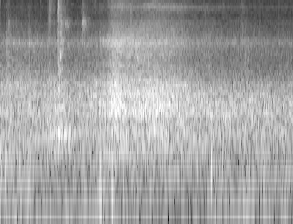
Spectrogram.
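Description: A truck crashes and overturns, scraping along the road.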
